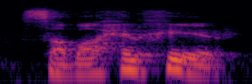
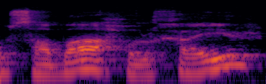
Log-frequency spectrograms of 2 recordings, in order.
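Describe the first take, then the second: First: صباح الخير as "sabah il-kheer", falling; Egyptian pronunciation. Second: صباح الخير as "sabahu l-khayr", rising; Standard Arabic pronunciation. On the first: Teacher answers with the dialect form, Egyptian pronunciation. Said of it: "we say". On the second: Teacher sets up the contrast, Standard Arabic pronunciation. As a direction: say صباح الخير with "u" and "ay", lifting the end. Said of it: "the pronunciation is quite different". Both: Shown as a demonstration.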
